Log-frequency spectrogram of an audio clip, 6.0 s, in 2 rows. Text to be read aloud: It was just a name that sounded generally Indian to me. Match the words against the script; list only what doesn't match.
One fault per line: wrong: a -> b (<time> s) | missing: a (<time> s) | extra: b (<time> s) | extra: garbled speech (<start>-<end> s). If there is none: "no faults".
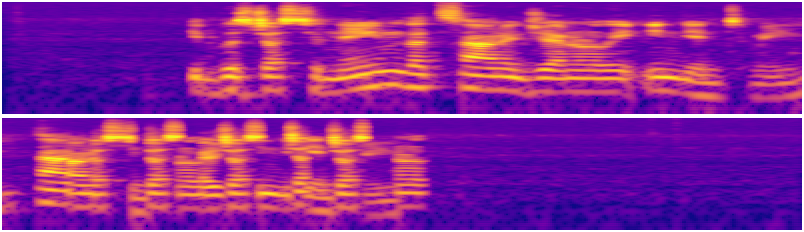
extra: garbled speech (3.1-4.6 s)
